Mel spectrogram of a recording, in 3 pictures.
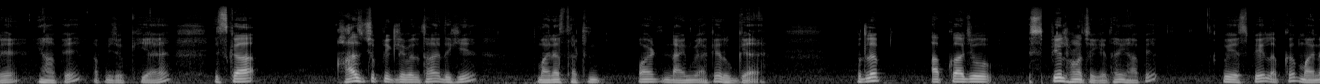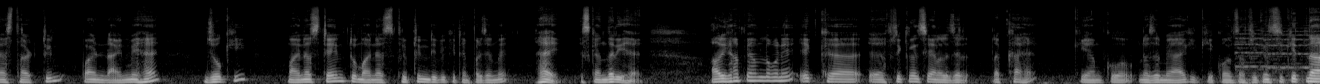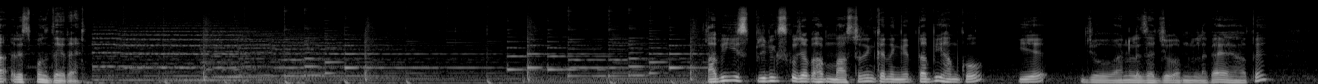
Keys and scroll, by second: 25.5 space, 33.5 space.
